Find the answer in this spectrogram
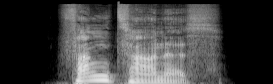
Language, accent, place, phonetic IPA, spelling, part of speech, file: German, Germany, Berlin, [ˈfaŋˌt͡saːnəs], Fangzahnes, noun, De-Fangzahnes.ogg
- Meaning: genitive singular of Fangzahn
